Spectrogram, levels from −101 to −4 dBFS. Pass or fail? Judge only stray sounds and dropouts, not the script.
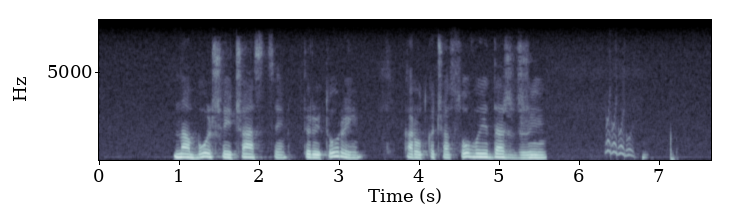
fail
